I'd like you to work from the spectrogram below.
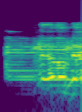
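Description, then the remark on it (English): The same song, played by two people at the exact same time, kicks in abruptly and plays loud for under a second, its layered tones doubled into an echoing, slightly smeared wash. “We'll both randomly pick a song, Rob, and then we'll play it at the exact same time.”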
